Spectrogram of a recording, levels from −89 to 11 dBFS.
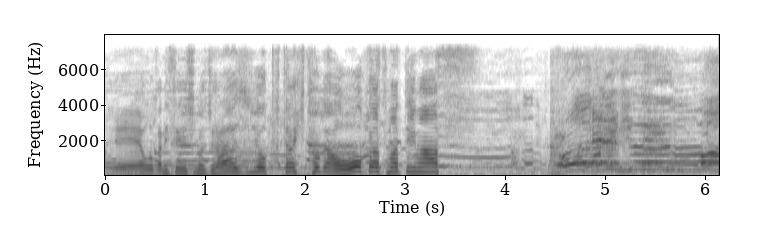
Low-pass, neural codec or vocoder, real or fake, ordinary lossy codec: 7.2 kHz; autoencoder, 48 kHz, 128 numbers a frame, DAC-VAE, trained on Japanese speech; fake; none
